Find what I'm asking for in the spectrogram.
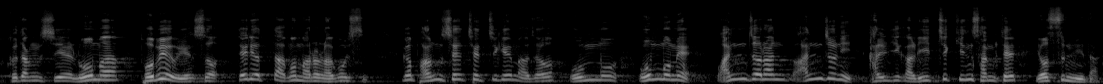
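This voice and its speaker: A man pastor delivering an earnest sermon, asking the congregation rhetorical questions. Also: sits high. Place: large church sanctuary. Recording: long church hall reverb.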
